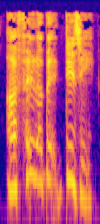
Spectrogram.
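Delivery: a hint of a woozy little girl; lightly voiced dazed girl. A narrator's reading. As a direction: voice a hurt child gently. Hurt girl in narrated story.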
